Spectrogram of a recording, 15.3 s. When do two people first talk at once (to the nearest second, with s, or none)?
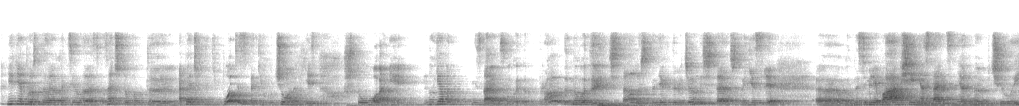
none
